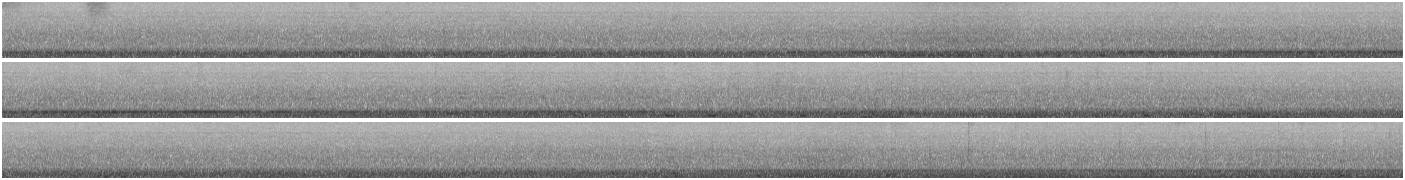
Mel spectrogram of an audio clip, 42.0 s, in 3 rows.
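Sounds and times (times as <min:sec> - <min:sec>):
steady hum: 0:00.0 - 0:42.0
train engine running: 0:00.0 - 0:42.0
wheels rumbling on rails: 0:00.0 - 0:42.0.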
